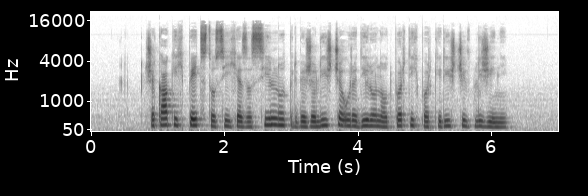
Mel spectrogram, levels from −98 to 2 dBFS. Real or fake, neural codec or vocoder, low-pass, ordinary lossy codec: real; none; 19.8 kHz; MP3, 96 kbps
